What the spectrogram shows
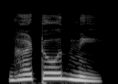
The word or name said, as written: ಘಟೋದ್ನಿ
